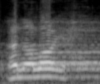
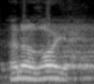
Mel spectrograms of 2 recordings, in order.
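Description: First: The r sound is said as l. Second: The r sound is said as gh. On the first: "أبدلت الراء لاما" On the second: "قلبت الراء غينا"

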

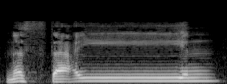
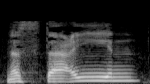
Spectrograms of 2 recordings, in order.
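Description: First: The long vowel is held for four counts. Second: The long vowel is held for two counts. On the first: "يجوز فيه أربع حركات" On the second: "يجوز فيه قصره"

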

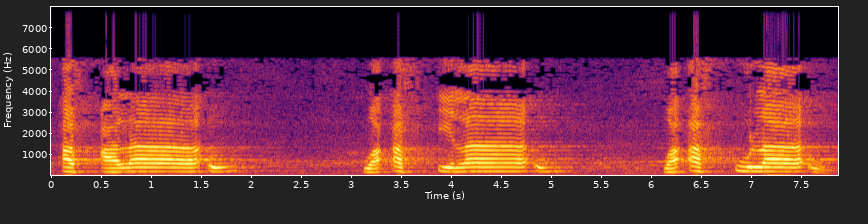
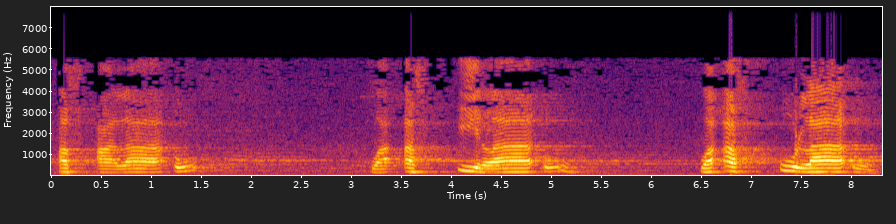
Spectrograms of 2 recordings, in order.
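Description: The two takes are said the same way.

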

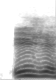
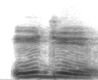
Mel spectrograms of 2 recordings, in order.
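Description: First: The jeem is pronounced weakly without full closure. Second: The jeem is pronounced with full strong closure. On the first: The speaker calls it wrong. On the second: The speaker calls it right.

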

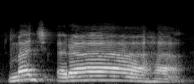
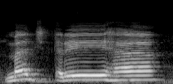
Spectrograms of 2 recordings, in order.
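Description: First: The long vowel is bent slightly toward ee. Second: The long vowel is bent strongly toward ee. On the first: "الصغرى تكون 75% ألف و 25% ياء" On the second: "إمالة كبرى تكون أقرب إلى الياء"

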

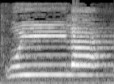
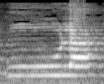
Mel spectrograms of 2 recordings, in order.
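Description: First: The first vowel starts as u, then shifts to i. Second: The first vowel is a pure u sound. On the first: "Ismam itu digabungkan antara suara dhamma sedikit, setelah itu suara apa? Kasro" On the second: "Domba cocok dengan siapa? Wow, maka alif diganti menjadi apa? Wow"

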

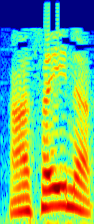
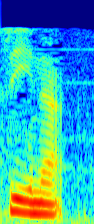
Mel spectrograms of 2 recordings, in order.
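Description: First: The vowel after the s is an a. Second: The vowel after the s is an i.

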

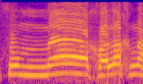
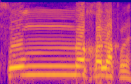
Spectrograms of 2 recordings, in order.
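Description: First: The vowel after the m is drawn out long. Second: The m is held nasally; the vowel stays short. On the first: The speaker calls it wrong. "ما اقولش ثم خلقنا حطيت الف" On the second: The speaker calls it right. "اقول ثم خلقنا"

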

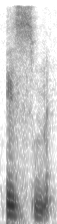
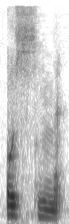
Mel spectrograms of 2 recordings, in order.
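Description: First: The word begins with an i vowel. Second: The word begins with a u vowel. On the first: "اسم بكسر الهمزة" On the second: "ضم الهمزة"

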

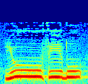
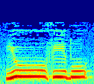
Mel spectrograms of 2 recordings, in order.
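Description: The two takes are said the same way.

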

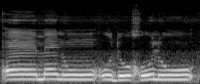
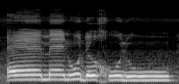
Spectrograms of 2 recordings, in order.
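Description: First: The first word's final long vowel is held. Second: The first word's final long vowel is dropped. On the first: The speaker calls it wrong. "فهقول آمنوا ادخلوا فهيحصل ثقل" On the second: The speaker calls it right. "هحذف حرف المد الاول"

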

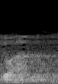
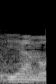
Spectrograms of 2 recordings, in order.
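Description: First: The first vowel is an 'a' sound. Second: The first vowel is an 'i' sound. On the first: The speaker calls it wrong. "وليست" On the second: The speaker calls it right. "منخفضة فتناسبها الكسرة"

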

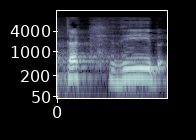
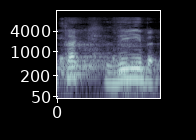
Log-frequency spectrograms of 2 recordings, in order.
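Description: Both takes have the same delivery.

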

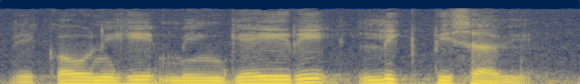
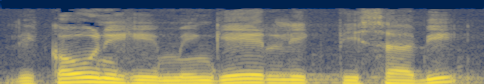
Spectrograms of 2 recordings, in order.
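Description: The two takes are said the same way.

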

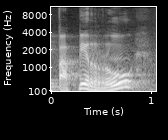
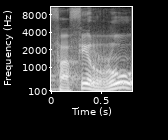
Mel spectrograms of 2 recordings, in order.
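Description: First: The word is said with p sounds. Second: The word is said with f sounds. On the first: The speaker calls it wrong. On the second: The speaker calls it right.

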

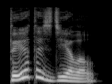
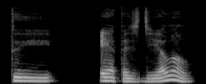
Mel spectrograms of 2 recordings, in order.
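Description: First: The pitch rises sharply. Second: There is a pause and the pitch falls. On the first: It expresses surprise or indignation. "Резкий подъем тона" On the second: It expresses disappointment or a threat. "С паузой и понижением"

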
